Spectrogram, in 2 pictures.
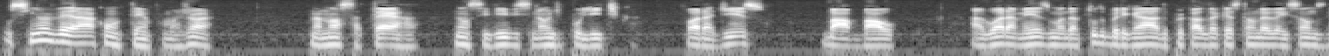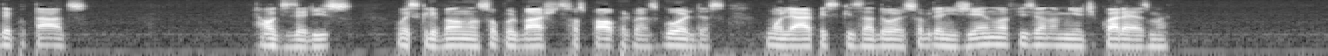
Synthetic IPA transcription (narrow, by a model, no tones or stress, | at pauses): ʊsẽɲoɾveɾakõʊt̪ẽmpʊmaʒɔɾ | nɐnɔsɐt̪ɛɦɐ | nɐ̃w̃sɪvivɪsɪnɐ̃w̃d͡ʒɪpʊlit͡ʃi̥kɐ̥ | fɔɾɐd͡ʒisʊ̥ | babaw | aɡɔɾɐmezmɐd̪at̪ud̪ʊbɾiɡad̪ʊpoɾkawzɐd̪ɐkest̪ɐ̃w̃d̪ɐelejsɐ̃w̃d̪ʊzd̪epu̥t̪ad̪ʊs | awd͡ʒizeɾisʊ̥ | ʊeskɾivɐ̃w̃lɐ̃sowpoɾbajʃʊ̥suɐspawpebɾɐzɡoɾd̪ɐsũoʎaɾpeskizad̪oɾsobɾɪɐĩʒẽnuɐfizionõmiɐd͡ʒɪkwaɾɛzmɐ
